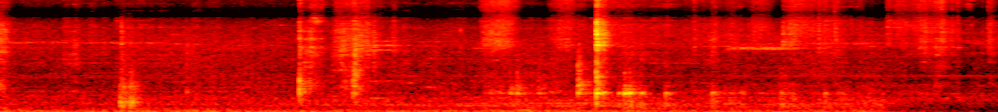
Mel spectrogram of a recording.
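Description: Metal cookware clatters onto a gas stove burner in a home kitchen while making vermicelli kheer, a few clinks and knocks over low background hum, with one sharper clank near the middle.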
